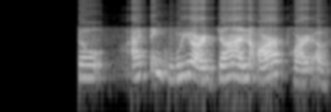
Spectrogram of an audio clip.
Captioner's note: voiceover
